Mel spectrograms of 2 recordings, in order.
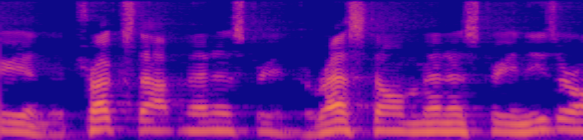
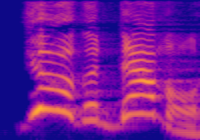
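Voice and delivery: much higher, whiny and loud; shrill mocking kid voice; 10 dB louder than usual. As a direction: whine it high like a taunting kid. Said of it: "He had this real high, whiny type voice".

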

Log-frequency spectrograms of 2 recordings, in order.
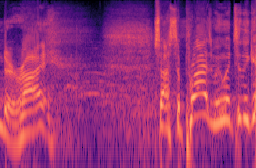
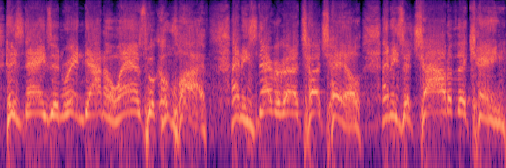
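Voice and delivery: high, shouted revival climax; full-throated, rhythmic rallying cry; fiery preaching; 6 semitones higher than usual. Real, not acted. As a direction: whip the congregation up, phrase after driving phrase. Preaches at full force to congregation.

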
